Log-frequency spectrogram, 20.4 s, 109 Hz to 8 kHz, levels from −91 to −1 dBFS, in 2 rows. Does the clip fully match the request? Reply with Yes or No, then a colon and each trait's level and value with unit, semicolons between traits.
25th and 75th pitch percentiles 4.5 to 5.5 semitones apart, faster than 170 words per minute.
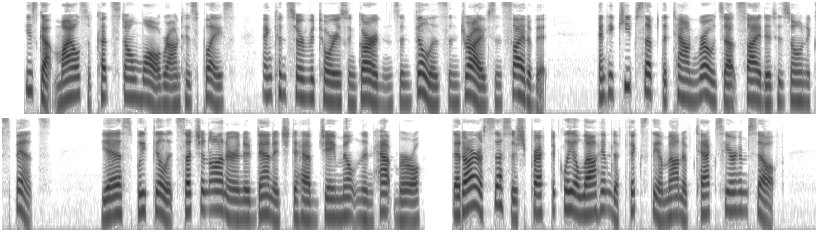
Yes: average, 4.9 semitones; average, 185 wpm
